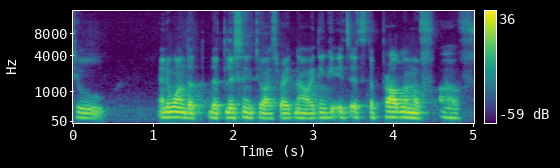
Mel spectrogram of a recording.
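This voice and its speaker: A man with a non-native accent speaks at a medium pitch. His tone is dark and mellow, and his pace moderate. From Israel. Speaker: singer and musician. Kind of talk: podcast conversation. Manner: halting, many repetitions and fillers.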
